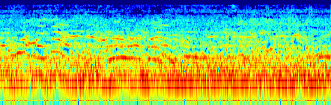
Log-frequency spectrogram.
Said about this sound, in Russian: На улице разъяренная толпа.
